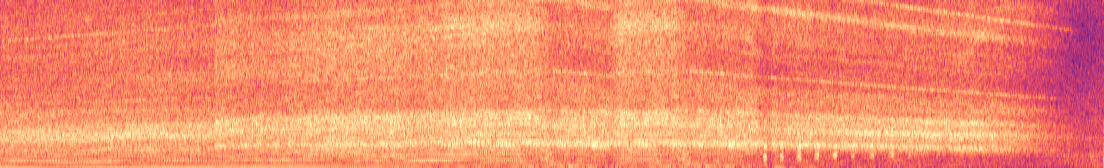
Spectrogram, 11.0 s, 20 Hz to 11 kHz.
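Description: A tuned 20-year-old Audi TT with a boost controller turned up accelerates hard, its engine note climbing steadily through the revs, loud and close, with shifting pitch and some talk underneath.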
